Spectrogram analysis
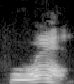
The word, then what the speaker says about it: from: That O is making a short U sound in this word too. From.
